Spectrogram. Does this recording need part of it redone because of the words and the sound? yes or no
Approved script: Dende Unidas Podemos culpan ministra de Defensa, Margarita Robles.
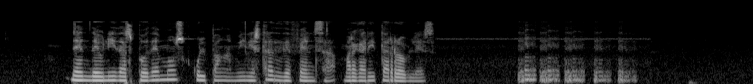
yes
